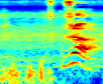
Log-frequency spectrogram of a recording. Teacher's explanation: Then र, air escapes through the central part of the mouth, इधर the tip of the tongue is curled back behind the alveolar ridge और the top of the tongue is बंच्ड up behind the alveolar ridge.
